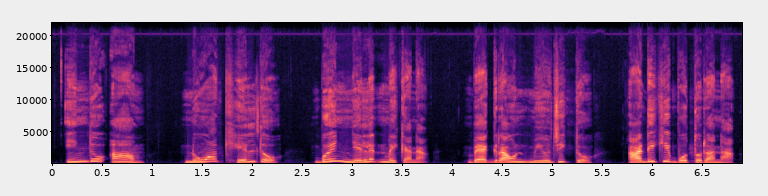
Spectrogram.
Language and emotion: Santali, fearful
